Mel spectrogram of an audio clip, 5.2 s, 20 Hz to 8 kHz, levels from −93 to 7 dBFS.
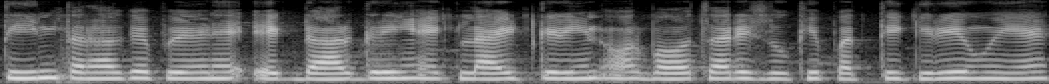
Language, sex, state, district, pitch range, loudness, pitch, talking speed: Hindi, female, Jharkhand, Ranchi, 210-225 Hz, -15 LUFS, 220 Hz, 215 wpm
